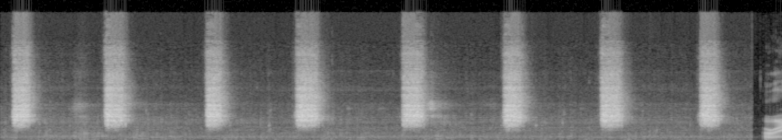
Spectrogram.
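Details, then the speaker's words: Oxygen concentrator humidifier bottle with tubing deliberately kinked to simulate pressure build-up: regular short hissing bursts about once a second over a faint hum as the pressure relief valve vents. "So, as you can see, the pressure valve, you could hear it releasing the builtup pressure with inside that bottle once our tubing was kinkedked."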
